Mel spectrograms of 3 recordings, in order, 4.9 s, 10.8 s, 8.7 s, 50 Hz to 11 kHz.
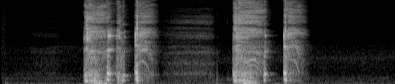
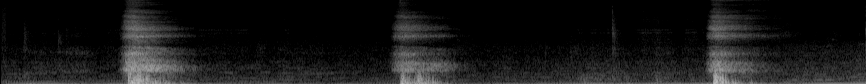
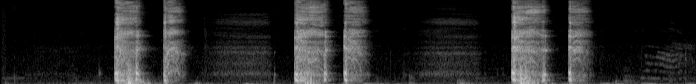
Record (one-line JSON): {"cough_length": "4.9 s", "cough_amplitude": 8495, "cough_signal_mean_std_ratio": 0.38, "exhalation_length": "10.8 s", "exhalation_amplitude": 4364, "exhalation_signal_mean_std_ratio": 0.38, "three_cough_length": "8.7 s", "three_cough_amplitude": 13012, "three_cough_signal_mean_std_ratio": 0.35, "survey_phase": "alpha (2021-03-01 to 2021-08-12)", "age": "45-64", "gender": "Male", "wearing_mask": "No", "symptom_cough_any": true, "symptom_headache": true, "symptom_change_to_sense_of_smell_or_taste": true, "symptom_loss_of_taste": true, "symptom_onset": "4 days", "smoker_status": "Never smoked", "respiratory_condition_asthma": false, "respiratory_condition_other": false, "recruitment_source": "Test and Trace", "submission_delay": "3 days", "covid_test_result": "Positive", "covid_test_method": "RT-qPCR", "covid_ct_value": 15.7, "covid_ct_gene": "ORF1ab gene", "covid_ct_mean": 16.9, "covid_viral_load": "3000000 copies/ml", "covid_viral_load_category": "High viral load (>1M copies/ml)"}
